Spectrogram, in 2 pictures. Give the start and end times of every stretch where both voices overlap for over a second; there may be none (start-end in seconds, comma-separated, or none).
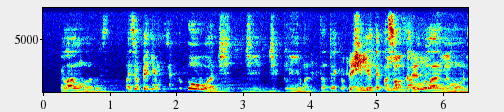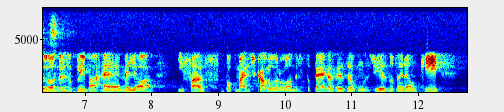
4.6-6.8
